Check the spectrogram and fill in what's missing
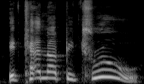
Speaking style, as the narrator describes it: one student cried from the side

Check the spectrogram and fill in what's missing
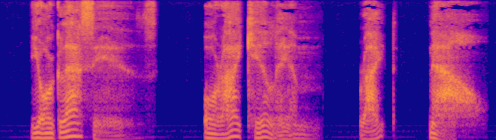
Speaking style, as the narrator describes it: Miyamune purred

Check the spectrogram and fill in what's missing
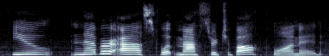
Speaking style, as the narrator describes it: the boy added quietly

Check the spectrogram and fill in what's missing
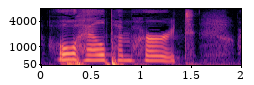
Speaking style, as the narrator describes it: cried

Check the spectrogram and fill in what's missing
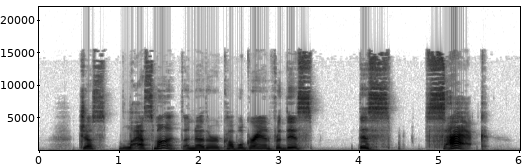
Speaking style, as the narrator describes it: Henry sputtered in his frustration

